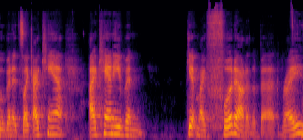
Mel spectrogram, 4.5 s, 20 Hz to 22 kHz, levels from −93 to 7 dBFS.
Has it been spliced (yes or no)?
no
